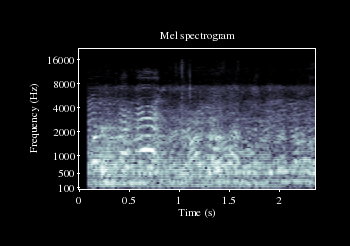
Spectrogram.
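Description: Several people's voices talking over one another at close range.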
